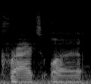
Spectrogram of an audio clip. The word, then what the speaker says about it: CRKD: I wrote down questions for like CRKD. I guess it's pronounced correct.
